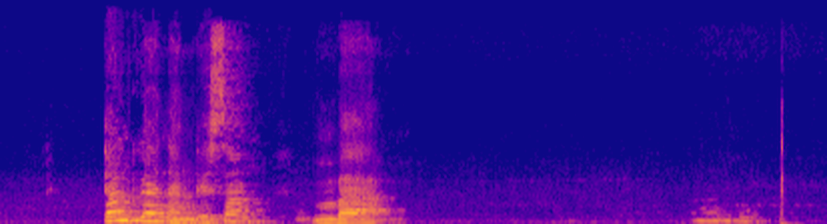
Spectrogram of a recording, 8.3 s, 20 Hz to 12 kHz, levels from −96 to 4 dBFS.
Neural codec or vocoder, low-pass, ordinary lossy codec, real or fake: vocoder, 44.1 kHz, 128 mel bands every 512 samples, BigVGAN v2; 10.8 kHz; Opus, 24 kbps; fake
